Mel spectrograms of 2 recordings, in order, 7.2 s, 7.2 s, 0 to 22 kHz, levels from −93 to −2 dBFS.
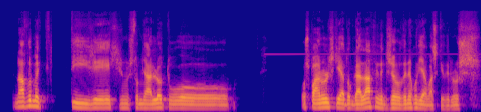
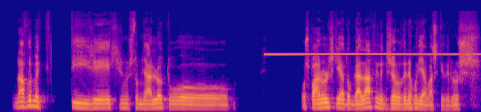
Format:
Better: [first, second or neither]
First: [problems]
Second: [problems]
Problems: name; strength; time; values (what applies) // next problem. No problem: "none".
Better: first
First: high-pitched whine; faint; from 4 s on; 3.5 kHz, 35 dB below the speech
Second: high-pitched whine; loud; from 4 s on; 3.5 kHz, 6 dB below the speech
